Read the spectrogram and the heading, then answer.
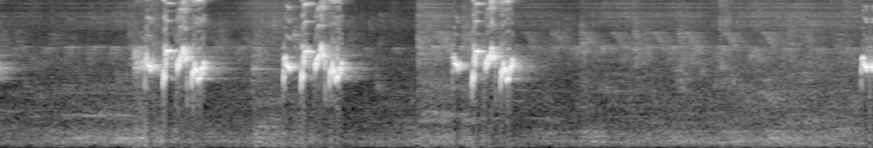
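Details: Red-whiskered bulbul, caged, song used to stir up or train caged birds: three loud phrases of rapid bright whistled notes about one and a half seconds apart, then quiet with a faint note at the end.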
